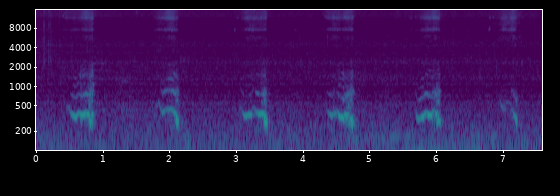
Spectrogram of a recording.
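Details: Rabbit snoring with a regular rhythm. Six squeaky, nasal whistles fall at the end of each breath and repeat about every 1.3 seconds in a quiet room with faint low hum.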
